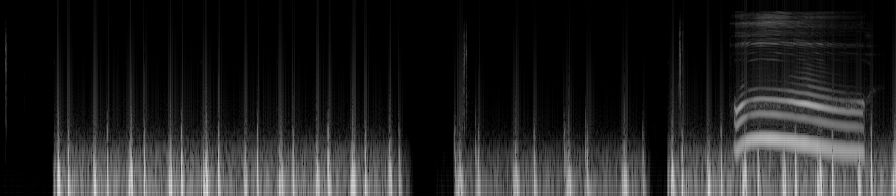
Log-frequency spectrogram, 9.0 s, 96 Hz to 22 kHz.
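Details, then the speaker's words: Cartoon heartbeat (animated monkey character at a doctor's visit, listening to his own heart): rapid regular thumping through a stethoscope, about 160 beats a minute, ending with a sliding tone; simulated cartoon sound effect. "I use it to hear things that I can't see [Music] that's the sound of my"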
